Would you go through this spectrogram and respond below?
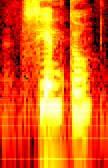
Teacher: En siento, IE, sie, es la sílaba tónica, ahí sí tenemos diptongo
